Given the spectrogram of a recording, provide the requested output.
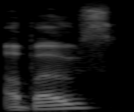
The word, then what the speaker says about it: oboe: flutes or piccolos, or oboes, Hmm. oboe. Hmm. I think that's how it's pronounced. Oboe. Yeah, Um, you got it. yeah, okay. Because I used to call it a bow as a kid.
